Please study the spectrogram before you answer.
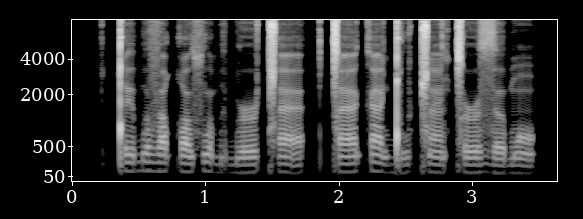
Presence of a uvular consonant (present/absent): present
